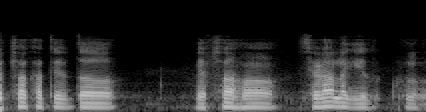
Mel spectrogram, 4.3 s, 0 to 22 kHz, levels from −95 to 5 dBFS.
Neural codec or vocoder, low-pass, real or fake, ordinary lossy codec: autoencoder, 48 kHz, 32 numbers a frame, DAC-VAE, trained on Japanese speech; 7.2 kHz; fake; none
